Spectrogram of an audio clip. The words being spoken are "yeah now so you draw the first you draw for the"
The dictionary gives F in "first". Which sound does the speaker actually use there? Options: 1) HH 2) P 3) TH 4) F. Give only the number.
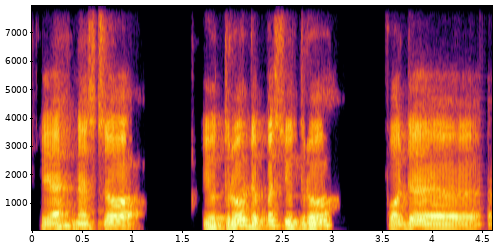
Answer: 2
